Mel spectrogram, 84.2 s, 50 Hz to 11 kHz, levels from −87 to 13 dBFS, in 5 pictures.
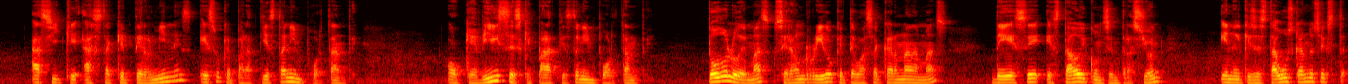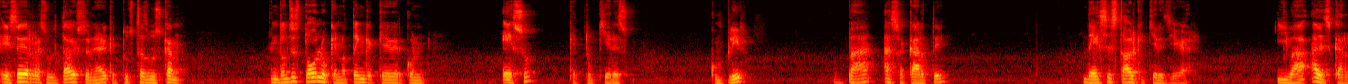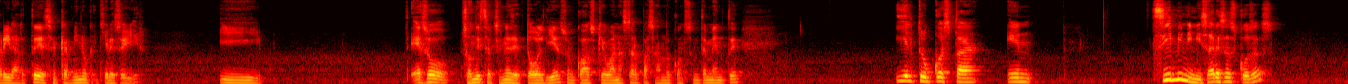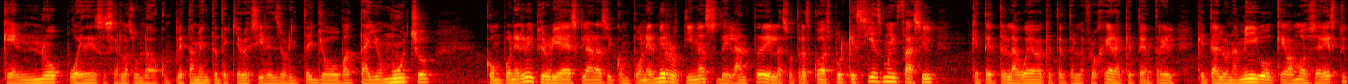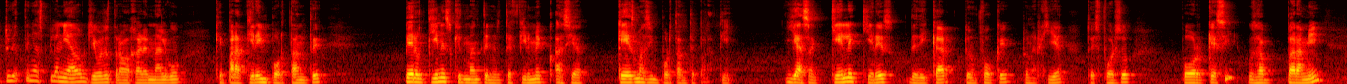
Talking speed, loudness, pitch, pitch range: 155 wpm, -27 LUFS, 120 Hz, 110-140 Hz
